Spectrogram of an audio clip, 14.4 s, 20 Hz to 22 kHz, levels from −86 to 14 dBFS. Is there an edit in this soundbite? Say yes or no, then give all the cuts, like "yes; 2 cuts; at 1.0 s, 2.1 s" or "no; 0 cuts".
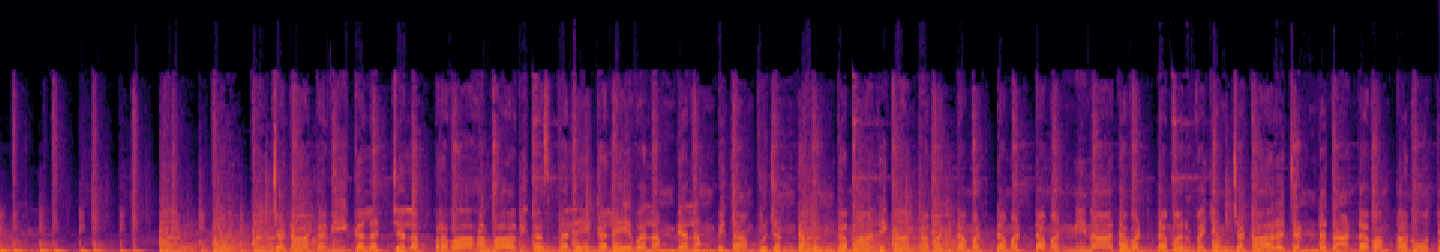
no; 0 cuts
